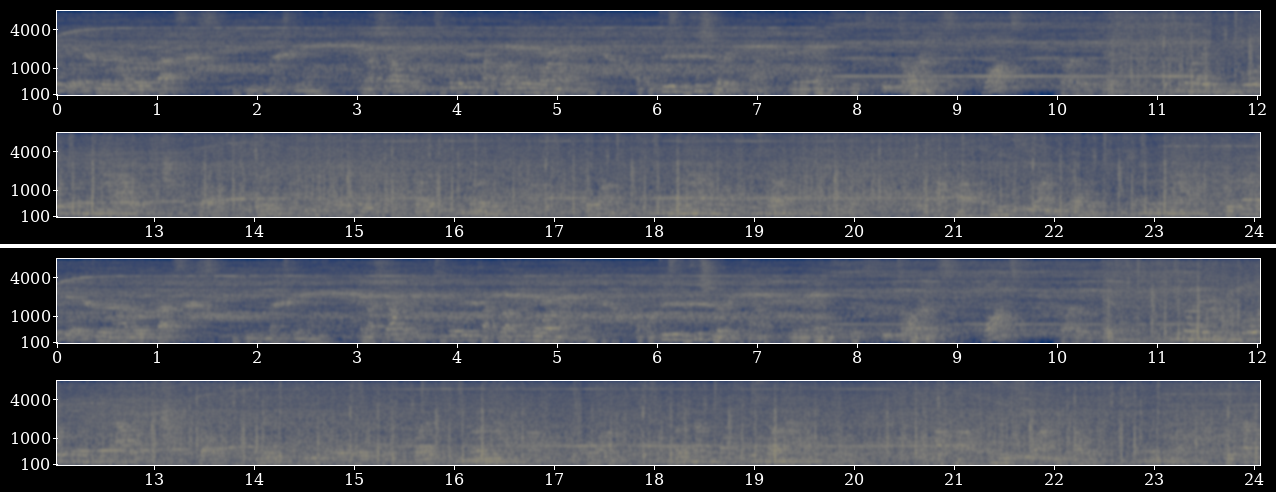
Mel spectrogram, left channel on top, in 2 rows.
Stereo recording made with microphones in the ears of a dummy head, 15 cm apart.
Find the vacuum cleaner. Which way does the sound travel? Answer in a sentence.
In this clip you hear the vacuum cleaner stay in one place.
